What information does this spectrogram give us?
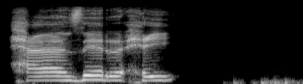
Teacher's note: হা হরফ হালুকের মধ্যখান থেকে উচ্চারণ হবে কারণ হার মাখরাজ হালুকের মধ্যখান থেকে হবে হা জের হি জের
